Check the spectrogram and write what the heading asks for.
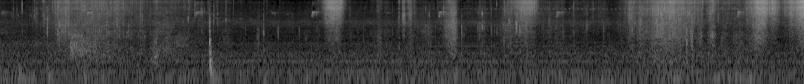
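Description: Rolled asphalt roofing being unrolled and pushed along a roof by gloved hands: faint, intermittent scuffing and brushing of the roll against the roof, with one sharp tap about three seconds in.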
